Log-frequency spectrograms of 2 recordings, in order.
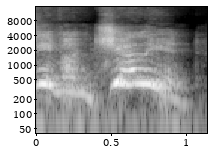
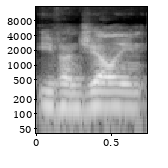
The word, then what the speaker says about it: Evangelion: to be people going it's evangelion because uh it comes from the word evangelist so evangelion evangelion i got a better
